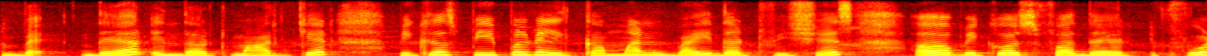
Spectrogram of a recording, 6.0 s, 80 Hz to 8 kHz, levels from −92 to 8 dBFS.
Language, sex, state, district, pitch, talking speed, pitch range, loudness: English, female, Chandigarh, Chandigarh, 260 Hz, 180 wpm, 230-295 Hz, -16 LUFS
